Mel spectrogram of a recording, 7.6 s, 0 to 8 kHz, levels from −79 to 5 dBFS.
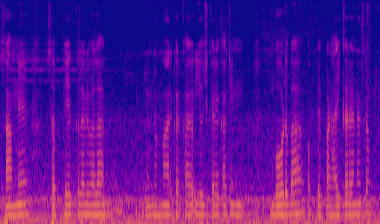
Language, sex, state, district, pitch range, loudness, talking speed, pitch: Hindi, male, Uttar Pradesh, Varanasi, 115-135 Hz, -30 LUFS, 120 wpm, 130 Hz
